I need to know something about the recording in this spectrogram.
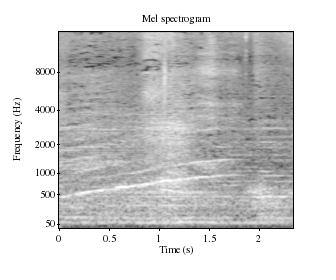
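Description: Movie soundtrack played through classroom speakers: one tone gliding upward for about a second and then holding, over a steady low hum.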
